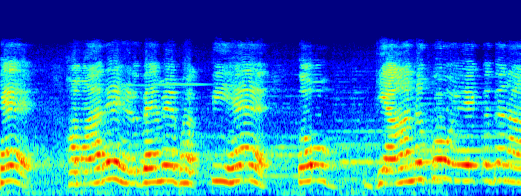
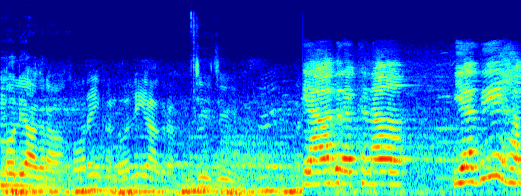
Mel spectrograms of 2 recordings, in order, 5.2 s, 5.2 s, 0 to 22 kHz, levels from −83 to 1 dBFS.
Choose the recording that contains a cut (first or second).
second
